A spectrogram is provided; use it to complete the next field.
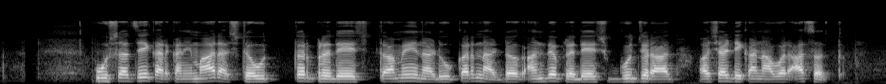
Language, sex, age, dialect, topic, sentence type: Marathi, male, 18-24, Southern Konkan, agriculture, statement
